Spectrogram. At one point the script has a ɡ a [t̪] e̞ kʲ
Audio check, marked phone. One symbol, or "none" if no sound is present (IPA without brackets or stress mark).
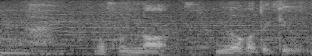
d̪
